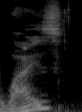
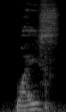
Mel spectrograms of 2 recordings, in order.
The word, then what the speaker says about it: Weisz: Wise. Weisz. – Weisz.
